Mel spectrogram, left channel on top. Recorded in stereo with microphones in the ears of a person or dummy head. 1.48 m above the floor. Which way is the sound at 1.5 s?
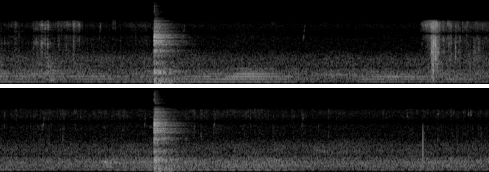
10° right (ahead or behind).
